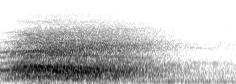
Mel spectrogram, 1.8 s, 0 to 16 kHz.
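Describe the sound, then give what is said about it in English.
A crowd gives three cheers for the Queen, Lord of Mann, at a ceremony on Thursday 8th September: a single massed shout of "Hooray" swells quickly, then fades away over under two seconds. “to give three cheers to Her Majesty the Queen. Hip hip! Hooray! Hip hip! Hooray!”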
